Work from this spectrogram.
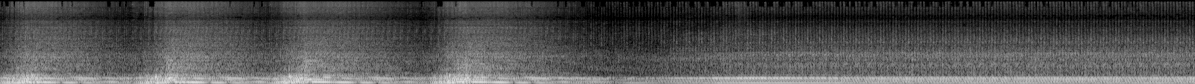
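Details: Engine revved in repeated blips with uneven popping and a rough, irregular beat returning to idle: a misfire with exhaust backfires. A visible exhaust leak may be the culprit, suspected and not confirmed.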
